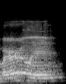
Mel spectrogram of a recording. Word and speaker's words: MRLN: Dan plays in a sick ass band called Merlin. but no fucking no, not syllables, fucking it's spelled MRLN.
